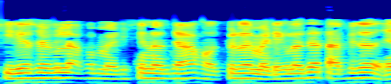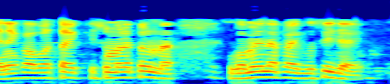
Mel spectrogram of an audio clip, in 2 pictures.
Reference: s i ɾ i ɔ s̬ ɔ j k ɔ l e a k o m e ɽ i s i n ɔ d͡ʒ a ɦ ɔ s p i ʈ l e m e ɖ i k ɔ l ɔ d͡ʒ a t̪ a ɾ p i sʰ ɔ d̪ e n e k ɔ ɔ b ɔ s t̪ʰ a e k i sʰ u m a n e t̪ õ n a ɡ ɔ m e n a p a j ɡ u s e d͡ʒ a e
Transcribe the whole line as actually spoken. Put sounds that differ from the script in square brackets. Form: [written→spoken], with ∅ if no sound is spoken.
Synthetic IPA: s i ɾ i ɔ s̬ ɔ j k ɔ l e a k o m e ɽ i s i n ɔ d͡ʒ a ɦ ɔ s p i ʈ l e m e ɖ i k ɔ l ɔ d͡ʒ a t̪ a ɾ p i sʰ ɔ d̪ e n e k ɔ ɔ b ɔ s t̪ʰ a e k i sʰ u m a n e t̪ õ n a ɡ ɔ m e n a p a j ɡ u s [e→i] d͡ʒ a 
